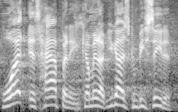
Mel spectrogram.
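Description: Male stage host, slightly high voice. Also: animated, brisk, pushed and bright. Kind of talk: live stage interviewing. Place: stage in a large convention hall. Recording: faint live hall background noise.

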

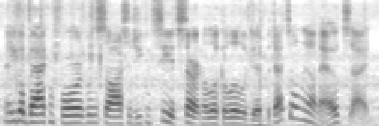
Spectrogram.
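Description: A young man with a somewhat high, mellow voice, rambling in an offhand, self-mocking way. He is recording on a phone inside a parked car, and a faint hiss of background noise sits under his voice. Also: animated, quick pace. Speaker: vlogger cooking on camera. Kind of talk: casual joking how-to vlog. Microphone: phone held or propped nearby. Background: sizzling camp stove.

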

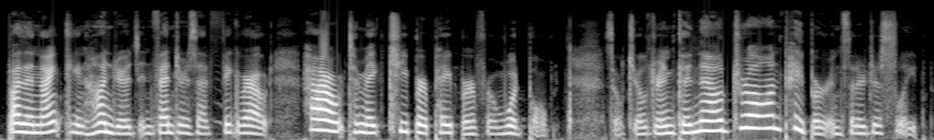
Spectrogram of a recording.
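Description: A woman's voice: medium pitch, lively intonation, moderate pace, dry recording. A female reader giving a scripted read-aloud of a children's book.

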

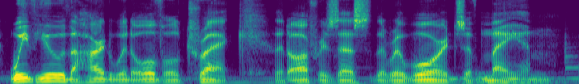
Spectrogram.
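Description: A man's voice: a bass voice, normal speed, fairly bright tone. A man voicing a tough, boastful star of a brutal sport, telling his story with intense swagger in a dramatic radio reading. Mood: grim, tough. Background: background music.

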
